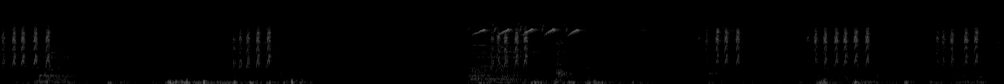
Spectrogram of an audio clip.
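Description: Small songbirds calling in about six short bursts of rapid chattering notes, the one about five seconds in made of quick sliding whistles.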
